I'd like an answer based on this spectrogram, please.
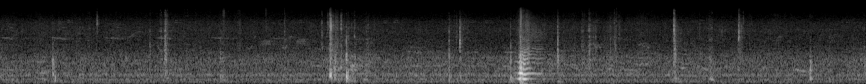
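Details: African honey bees buzz while the rest of their hive is removed from behind a wall. A faint, steady drone runs beneath scattered clicks and knocks from the work.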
